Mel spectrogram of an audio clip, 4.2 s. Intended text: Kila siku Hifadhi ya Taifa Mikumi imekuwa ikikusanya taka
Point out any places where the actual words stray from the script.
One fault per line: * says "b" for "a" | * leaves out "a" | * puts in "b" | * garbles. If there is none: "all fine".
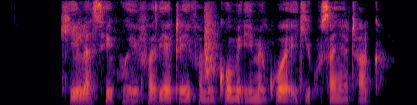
all fine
